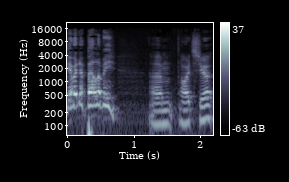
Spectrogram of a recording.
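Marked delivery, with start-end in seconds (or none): 0.0-0.8 mock shouting, much higher, louder. Recalling a man shouting at the tv during a match, imitating his shout. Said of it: "And he was shouting".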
